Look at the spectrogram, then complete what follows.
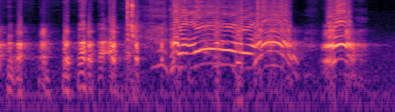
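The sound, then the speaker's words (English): Quick, choppy vocal bursts give way to a long, wavering high-pitched scream, then one more short, loud shriek, all piercing. “Who was that screaming on my doorstep?”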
